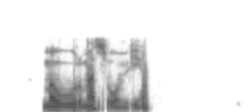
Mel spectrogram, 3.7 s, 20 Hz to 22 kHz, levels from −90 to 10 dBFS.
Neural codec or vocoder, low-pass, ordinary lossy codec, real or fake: none; 5.4 kHz; Opus, 32 kbps; real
